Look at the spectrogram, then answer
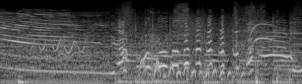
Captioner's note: laughing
